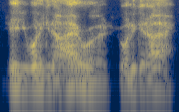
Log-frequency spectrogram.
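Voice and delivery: low homeboy voice, tailing off softly; mock shady homeboy invitation; homeboy offer. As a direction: slip the offer in, low and furtive. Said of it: "that's what they do".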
